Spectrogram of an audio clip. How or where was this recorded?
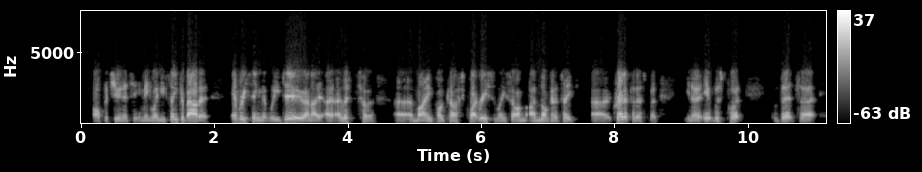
phone line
